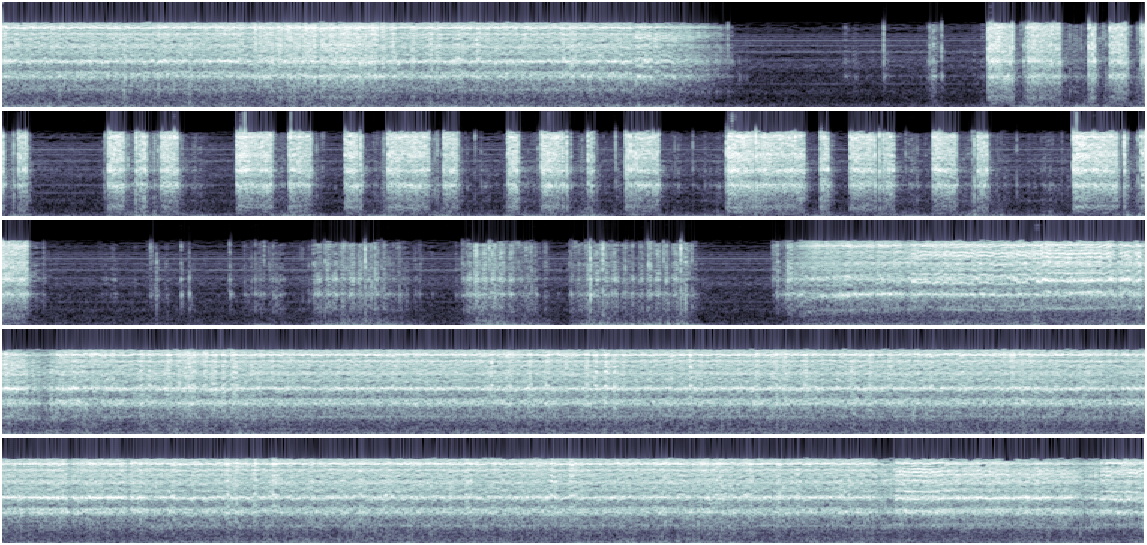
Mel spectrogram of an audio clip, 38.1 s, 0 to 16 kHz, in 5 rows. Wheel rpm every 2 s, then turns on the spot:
160, 160, 30, 10, 20, 20, 20, 10, 10, 20, 90, 160, 160, 160, 160, 160, 160, 160, 160.
6-20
